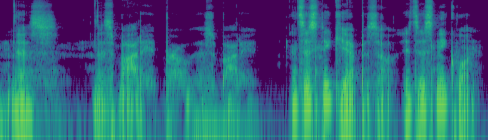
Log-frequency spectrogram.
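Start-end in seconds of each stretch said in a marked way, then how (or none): 0.1-2.6 hushed whispered sign-off. Real, not acted. Vlogger signing off the episode in a whisper. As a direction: fade out in a whisper.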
